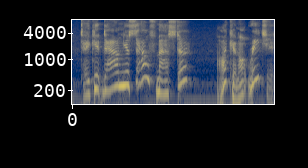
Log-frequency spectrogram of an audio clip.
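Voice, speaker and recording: A man uses a put-on character voice at an extremely high pitch, speaking at a fairly slow pace. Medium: read story. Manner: sly, ingratiating.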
